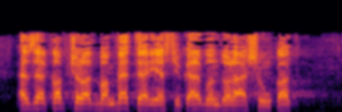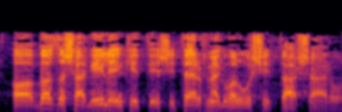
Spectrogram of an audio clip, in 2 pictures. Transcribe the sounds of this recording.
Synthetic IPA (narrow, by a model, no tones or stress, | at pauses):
ɛzːɛlkɒpt͡ʃo̞lɒd̪̚bɒmbɛt̪ɛrjɛscykɛlɡo̞nd̪o̞laːʃuŋkɒt̪ | ɒɡɒzd̪ɒʃaːɡeːleːŋkiːt̪eːʃit̪ɛrvmɛɡʋɒloːʃiːt̪a̰ːʃa̰ːɾo̰ːl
